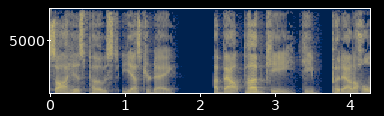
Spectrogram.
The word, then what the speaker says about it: Pubky: carvallo's Pub KY core it's probably pronounced Pub Key but it is not actually spelled that way it's spelled p u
